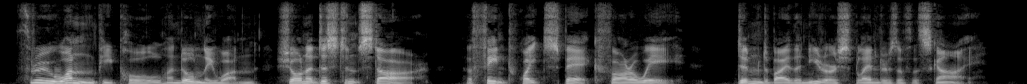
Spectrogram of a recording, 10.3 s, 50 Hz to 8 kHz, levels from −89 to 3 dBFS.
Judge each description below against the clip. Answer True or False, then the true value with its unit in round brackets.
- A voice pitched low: True (120 Hz)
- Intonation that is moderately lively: False (7.2 semitones)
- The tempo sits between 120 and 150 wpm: True (145 wpm)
